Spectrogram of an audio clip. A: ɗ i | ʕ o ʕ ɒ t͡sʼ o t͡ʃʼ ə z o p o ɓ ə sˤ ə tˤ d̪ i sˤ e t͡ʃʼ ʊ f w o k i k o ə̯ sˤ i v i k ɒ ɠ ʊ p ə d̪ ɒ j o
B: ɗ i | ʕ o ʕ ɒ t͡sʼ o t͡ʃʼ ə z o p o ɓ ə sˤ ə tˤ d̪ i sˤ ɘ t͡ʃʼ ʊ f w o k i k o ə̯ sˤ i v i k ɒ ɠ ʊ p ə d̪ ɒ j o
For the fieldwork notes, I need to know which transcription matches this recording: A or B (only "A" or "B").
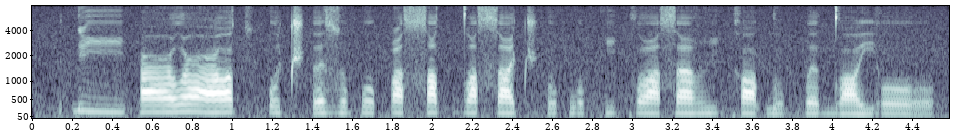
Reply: B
